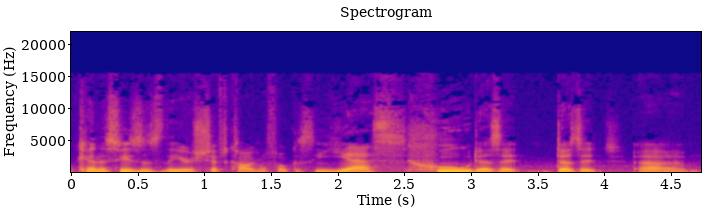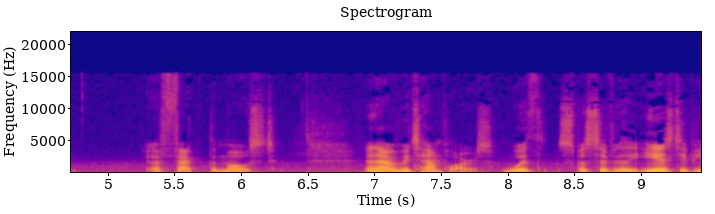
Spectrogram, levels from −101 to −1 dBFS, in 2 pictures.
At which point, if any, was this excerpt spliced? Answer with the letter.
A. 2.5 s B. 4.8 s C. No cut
A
